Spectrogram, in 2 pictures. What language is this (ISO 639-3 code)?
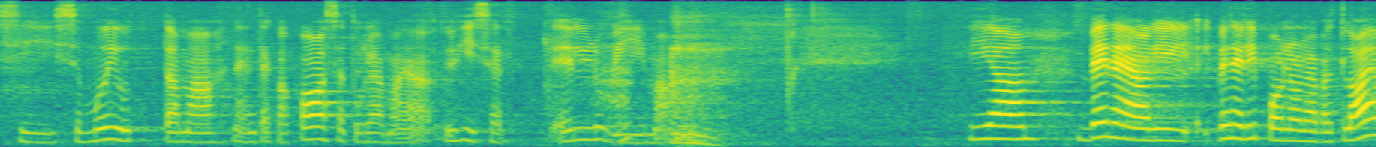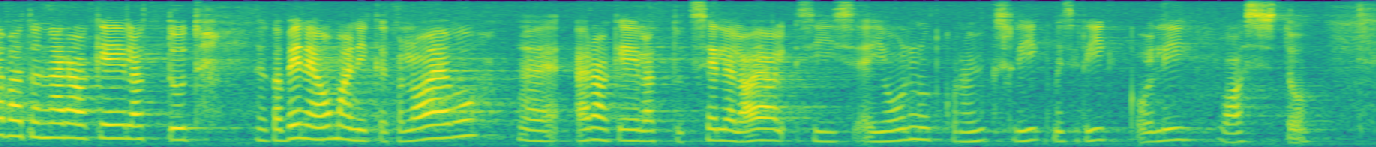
est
